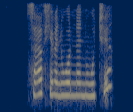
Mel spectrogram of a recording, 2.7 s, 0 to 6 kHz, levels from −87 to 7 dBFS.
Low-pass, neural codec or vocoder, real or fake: 5.4 kHz; vocoder, 24 kHz, 100 mel bands, Vocos; fake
